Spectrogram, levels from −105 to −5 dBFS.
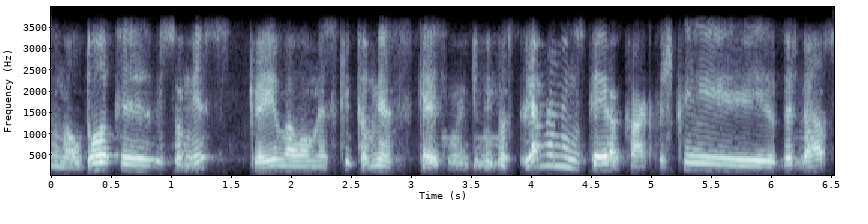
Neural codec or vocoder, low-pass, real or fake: codec, 24 kHz, 0.9 kbps, WavTokenizer, medium music audio release; 3.6 kHz; fake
